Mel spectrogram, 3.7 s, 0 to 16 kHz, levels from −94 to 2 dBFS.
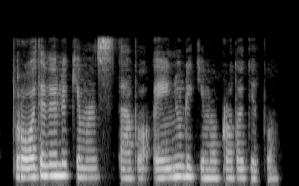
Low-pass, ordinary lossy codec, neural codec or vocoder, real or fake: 7.2 kHz; Opus, 64 kbps; none; real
